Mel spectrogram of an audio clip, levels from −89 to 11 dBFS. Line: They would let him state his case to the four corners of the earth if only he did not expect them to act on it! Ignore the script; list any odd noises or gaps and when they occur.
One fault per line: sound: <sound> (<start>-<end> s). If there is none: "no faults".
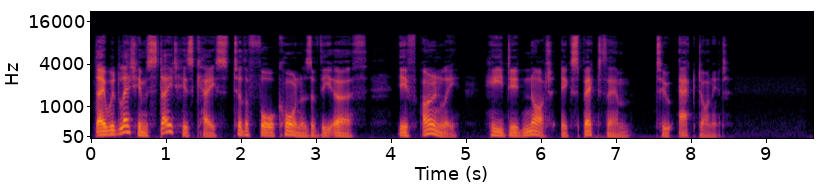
no faults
